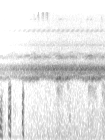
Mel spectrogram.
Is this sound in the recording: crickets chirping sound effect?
yes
